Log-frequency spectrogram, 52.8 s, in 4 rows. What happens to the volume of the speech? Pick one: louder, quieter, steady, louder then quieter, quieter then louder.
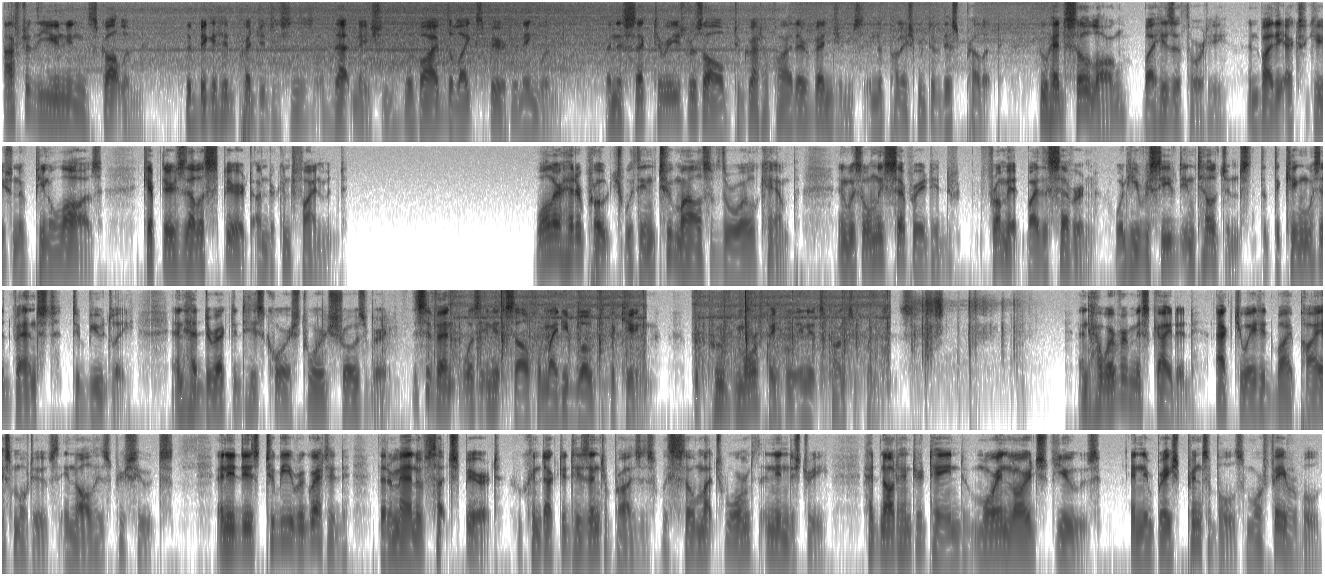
steady.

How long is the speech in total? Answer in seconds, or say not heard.
49 s.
